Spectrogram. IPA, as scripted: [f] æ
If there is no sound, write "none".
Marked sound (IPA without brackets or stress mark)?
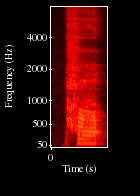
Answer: f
